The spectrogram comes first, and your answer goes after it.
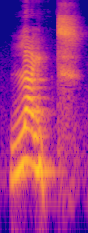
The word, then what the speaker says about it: light: So in all these three words, light, might, height, you do not pronounce the letter G. So there's no sound of G, okay, or J, which G does make sometimes, like in Gillette.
